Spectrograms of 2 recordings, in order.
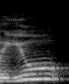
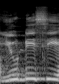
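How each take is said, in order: First: UDC with long pauses between U, D and C; spelled out for writing. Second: Said in the usual way. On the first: Shown as a demonstration. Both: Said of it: "अब UDC में आप लिखेंगे".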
